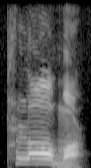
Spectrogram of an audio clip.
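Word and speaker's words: plumber: 런 루이 세탁 세탁물 자 플럼 아 발음 주의하셔야 되어 비가 소리가 나지 않는 묵음 이에요 그래서 플러머 플럼 마 자 뭔가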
